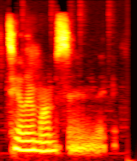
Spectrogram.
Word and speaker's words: Taylor Momsen: It's Taylor Momsen. That's how you pronounce her name.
